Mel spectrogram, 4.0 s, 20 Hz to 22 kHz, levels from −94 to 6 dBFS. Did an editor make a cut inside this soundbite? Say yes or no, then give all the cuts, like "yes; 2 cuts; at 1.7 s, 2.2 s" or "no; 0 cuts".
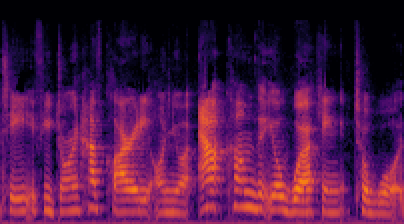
no; 0 cuts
